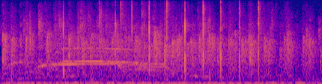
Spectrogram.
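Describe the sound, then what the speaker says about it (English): A modest, scattered round of clapping from the audience at an animation industry panel, with sparse claps over a faint background murmur. "So everyone give them a round of applause."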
